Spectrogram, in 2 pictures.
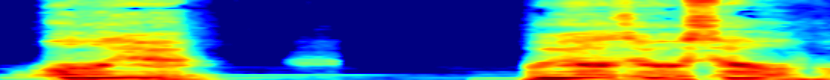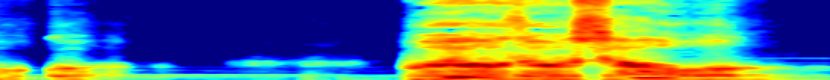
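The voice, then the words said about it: Faint, barely audible voice. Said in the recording (Chinese): “用轻不可闻的声音说”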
